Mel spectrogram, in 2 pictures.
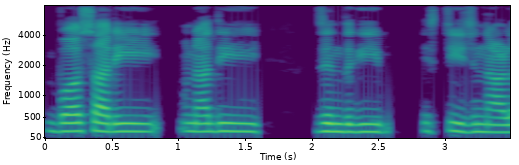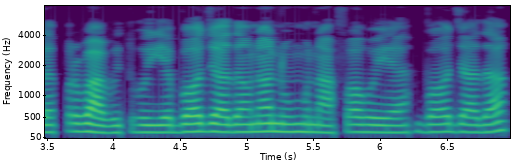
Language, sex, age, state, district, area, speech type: Punjabi, female, 45-60, Punjab, Fatehgarh Sahib, rural, spontaneous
